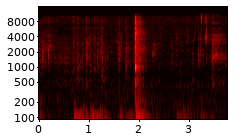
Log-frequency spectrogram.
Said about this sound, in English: Sorry for the typing.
